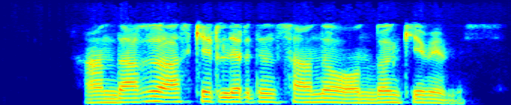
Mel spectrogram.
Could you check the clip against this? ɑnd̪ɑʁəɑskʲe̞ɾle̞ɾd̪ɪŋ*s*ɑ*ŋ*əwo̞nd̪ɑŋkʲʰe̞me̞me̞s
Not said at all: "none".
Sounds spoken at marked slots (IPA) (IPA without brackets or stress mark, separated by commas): s, n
